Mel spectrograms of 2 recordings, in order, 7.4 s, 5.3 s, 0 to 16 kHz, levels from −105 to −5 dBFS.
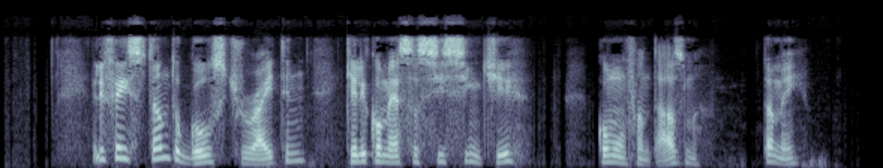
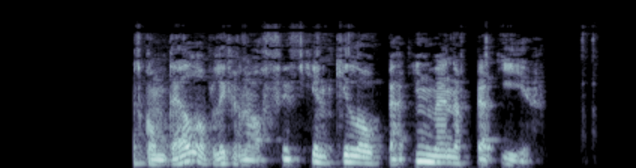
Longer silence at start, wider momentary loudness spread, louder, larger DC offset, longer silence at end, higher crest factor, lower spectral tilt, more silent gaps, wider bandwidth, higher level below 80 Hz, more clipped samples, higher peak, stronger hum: second, 0.5 s vs 1.1 s; first, 16 LU vs 9 LU; first, -23 LUFS vs -28 LUFS; neither; second, 0.7 s vs 0.85 s; about the same, 22 dB vs 18 dB; second, -1 dB/octave vs -7 dB/octave; neither; first, 11.5 kHz vs 7.8 kHz; second, -72 dBFS vs -64 dBFS; neither; first, -6 dBFS vs -12 dBFS; neither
